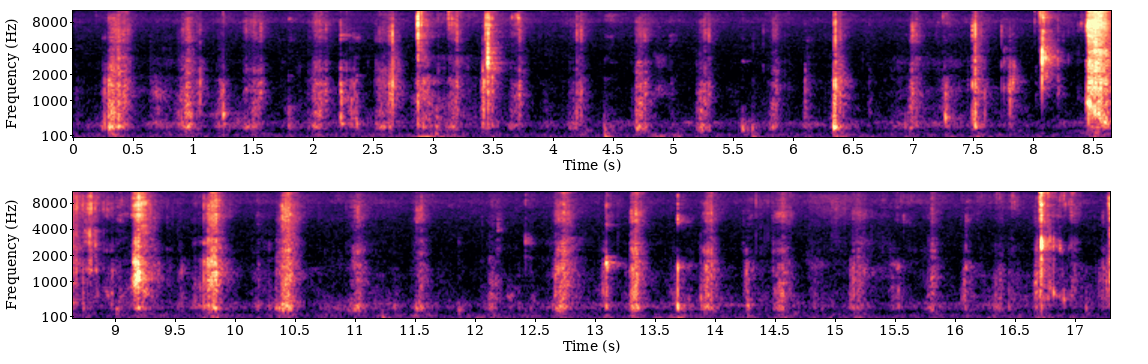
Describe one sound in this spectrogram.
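Chopsticks click against a small dish.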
